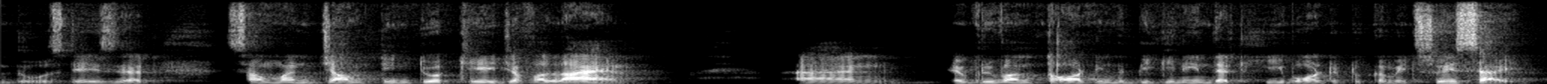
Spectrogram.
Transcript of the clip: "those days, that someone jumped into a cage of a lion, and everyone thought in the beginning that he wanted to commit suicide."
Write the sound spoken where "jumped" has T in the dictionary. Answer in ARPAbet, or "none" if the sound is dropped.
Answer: T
